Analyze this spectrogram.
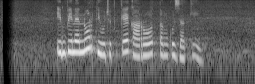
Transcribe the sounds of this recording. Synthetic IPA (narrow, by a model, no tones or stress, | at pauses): ʔimpinenʊrd̪̥i̤wud̥ʒ̥ṳd̪̚kekaɾot̪əŋkuzaki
